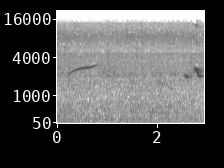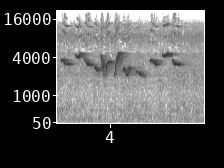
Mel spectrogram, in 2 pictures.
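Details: White-bellied bushchat, a Lesser Sunda species, singing loudly as a tutor recording for other cage birds: one thin rising whistle, a pause, then a rapid run of bright, sharply slurred whistled notes and twitters lasting about three seconds, over a steady faint hiss.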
